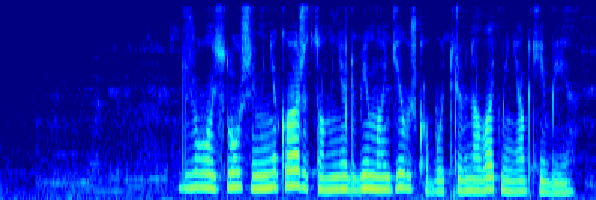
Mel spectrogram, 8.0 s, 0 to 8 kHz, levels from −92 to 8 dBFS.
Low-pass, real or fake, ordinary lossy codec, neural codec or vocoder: 7.2 kHz; real; none; none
